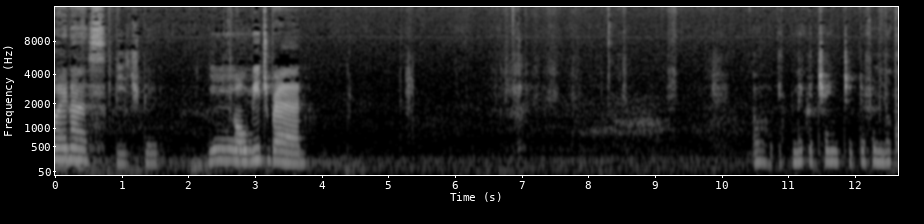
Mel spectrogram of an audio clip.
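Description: A tool taps and clicks lightly against hard nails.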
